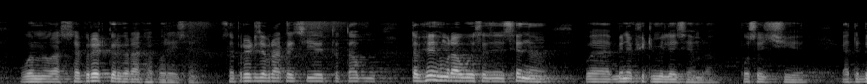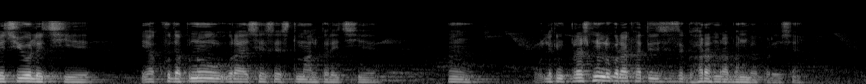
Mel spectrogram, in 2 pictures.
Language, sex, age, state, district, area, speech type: Maithili, male, 45-60, Bihar, Madhepura, rural, spontaneous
